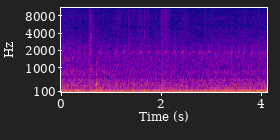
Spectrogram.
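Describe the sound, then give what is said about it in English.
Steady, heavy low rumble of road traffic while getting on to the Lincoln Tunnel extension, like riding inside a moving car, with a couple of brief hissing swells of passing vehicles and no voices. “And a little bit of traffic here as we try to get on to the Lincoln Tunnel extension.”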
